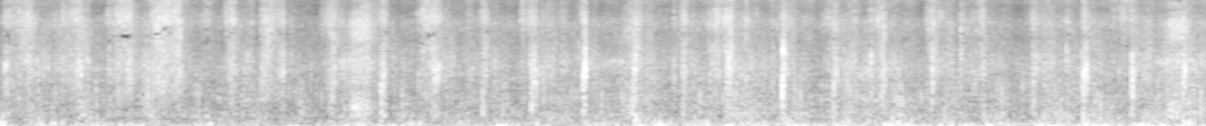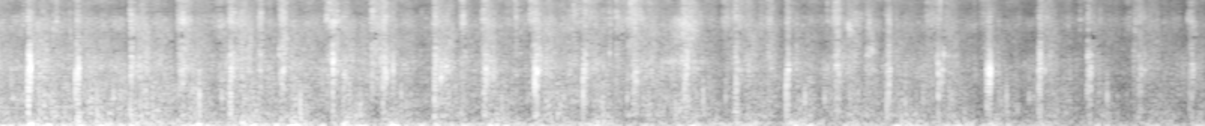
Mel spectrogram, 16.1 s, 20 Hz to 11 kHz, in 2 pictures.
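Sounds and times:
running footsteps on leaves: 0.0 - 16.0.

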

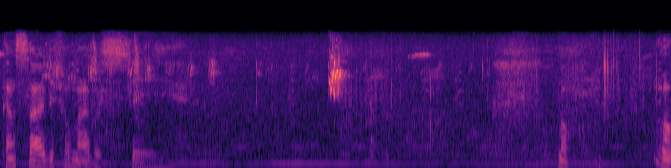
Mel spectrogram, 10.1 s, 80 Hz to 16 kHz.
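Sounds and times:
bird chirp: 0.0 - 10.0
steady low hum: 0.0 - 10.0.

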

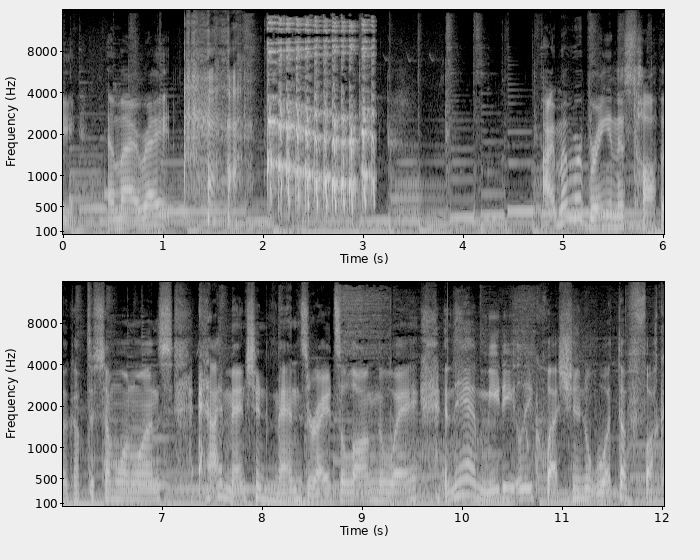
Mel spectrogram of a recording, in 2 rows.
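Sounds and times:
backing music track: 0.4 - 12.0.

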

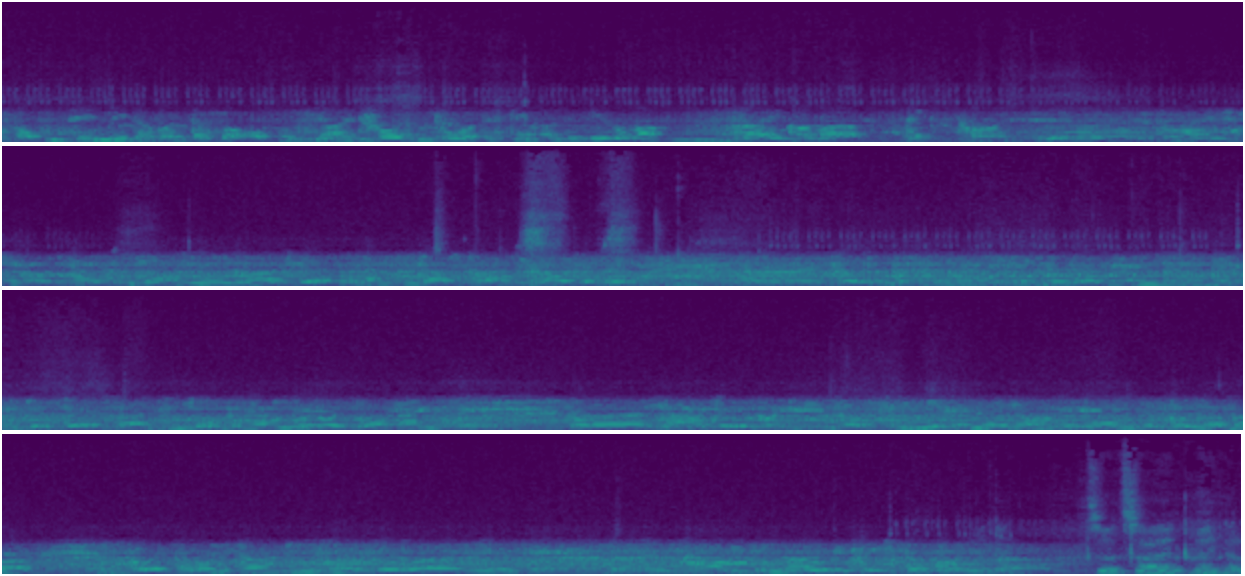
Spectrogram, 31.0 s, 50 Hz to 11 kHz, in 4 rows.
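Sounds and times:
speech over radio loudspeaker: 0.0 - 31.0.

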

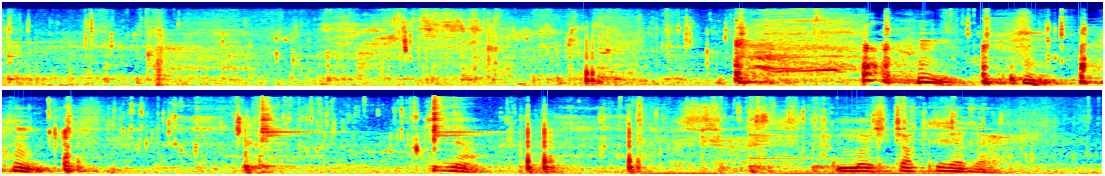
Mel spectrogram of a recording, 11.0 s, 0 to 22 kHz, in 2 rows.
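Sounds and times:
person coughing: 3.6 - 6.1.

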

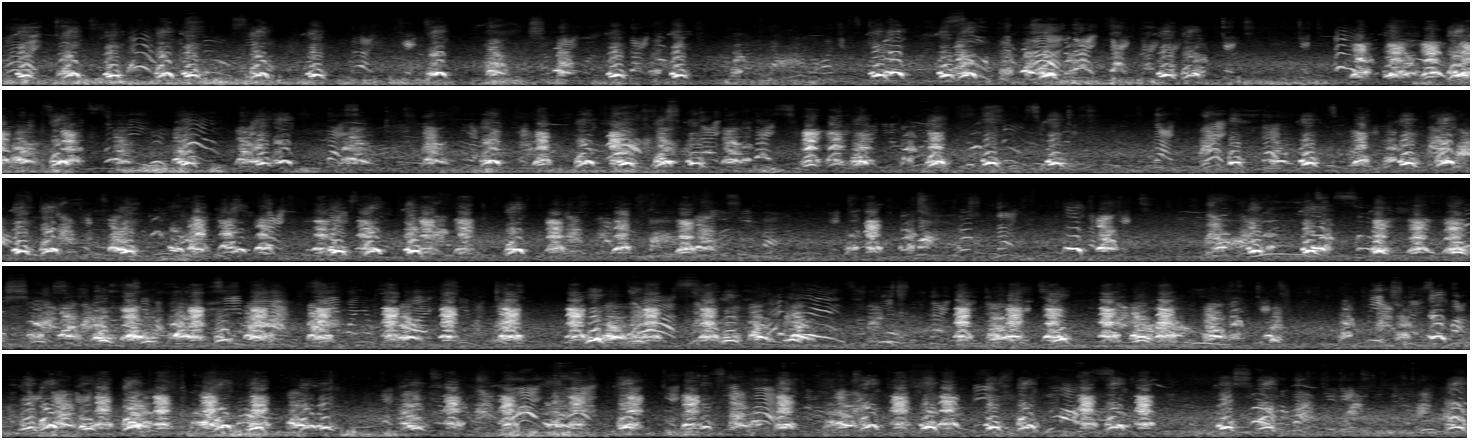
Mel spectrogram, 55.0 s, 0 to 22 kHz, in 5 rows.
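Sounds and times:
dog barking rapidly: 0.0 - 2.5, 3.1 - 9.1, 10.0 - 19.1, 20.0 - 27.5, 28.3 - 29.4, 30.0 - 55.0.

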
